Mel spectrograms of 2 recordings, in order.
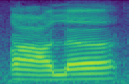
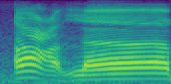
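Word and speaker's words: أعلى: সিজদার তাসবিহ সুবহানা রব্বিয়াল আ'লা, আ'লা মানে কোন কোন জায়গার মধ্যে সমস্যা করেন আবারও দেখাচ্ছি আর কি। সুবহানা রব্বিয়াল আ'লা পড়বেন, আলা পড়লে হবে না।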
